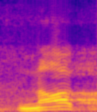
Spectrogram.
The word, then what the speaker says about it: knock: இப்போ ஒன்றில் பார்த்தீங்கன்னா நாக்குன்னு ஒரு வார்த்தைன்னு வச்சுங்க, KNOCK, நாக் அப்படின்னு ஒரு வார்த்தை. இதில் கே என்ற எழுத்தே உச்சரிப்பில் வராது, NOCK தான் வரும். அதில் கூட NOK தான் வரும். நாக் சியும் உச்சரிப்பில் வராது, கேவும் உச்சரிப்பில் வராது.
